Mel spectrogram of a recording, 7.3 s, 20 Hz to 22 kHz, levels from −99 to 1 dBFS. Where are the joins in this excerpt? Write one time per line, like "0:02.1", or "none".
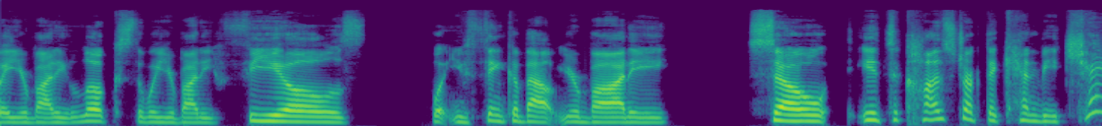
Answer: none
